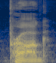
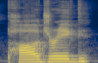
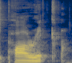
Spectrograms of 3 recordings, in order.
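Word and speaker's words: Pádraig: say his name is Prague Prague no it's podrig or you can pronounce it as Paul Rick I mean I try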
